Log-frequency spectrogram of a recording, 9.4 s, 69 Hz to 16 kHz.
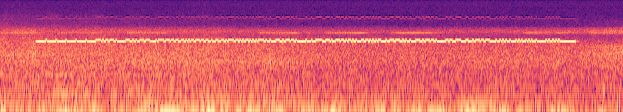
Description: RTTY (50 baud, 170 Hz shift), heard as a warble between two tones, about 2200 Hz centre, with street noise. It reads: NAME IS PIERRE, QTH DURBAN, LOC MJ66FX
